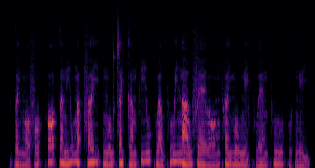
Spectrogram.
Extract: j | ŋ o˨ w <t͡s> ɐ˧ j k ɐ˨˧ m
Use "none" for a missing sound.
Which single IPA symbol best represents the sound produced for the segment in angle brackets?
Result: t͡s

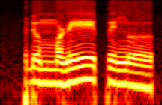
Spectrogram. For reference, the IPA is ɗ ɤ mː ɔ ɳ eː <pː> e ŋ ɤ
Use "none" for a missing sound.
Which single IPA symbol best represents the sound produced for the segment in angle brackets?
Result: pː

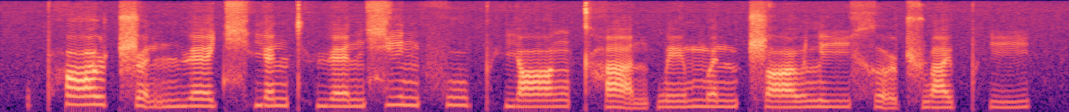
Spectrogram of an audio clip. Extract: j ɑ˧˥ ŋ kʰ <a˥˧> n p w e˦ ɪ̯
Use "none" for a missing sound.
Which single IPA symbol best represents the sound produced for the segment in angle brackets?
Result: a̰˨˩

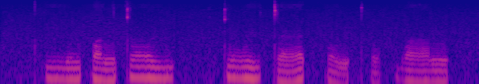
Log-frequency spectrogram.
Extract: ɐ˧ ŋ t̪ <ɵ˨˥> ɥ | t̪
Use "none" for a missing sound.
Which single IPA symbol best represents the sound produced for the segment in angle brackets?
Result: ɵ˥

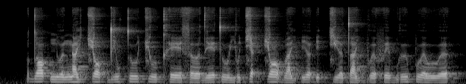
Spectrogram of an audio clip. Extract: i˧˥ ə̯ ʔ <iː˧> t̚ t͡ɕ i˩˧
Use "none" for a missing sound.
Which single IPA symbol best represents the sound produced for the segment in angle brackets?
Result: i˧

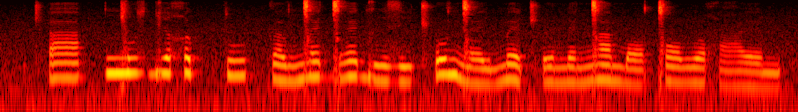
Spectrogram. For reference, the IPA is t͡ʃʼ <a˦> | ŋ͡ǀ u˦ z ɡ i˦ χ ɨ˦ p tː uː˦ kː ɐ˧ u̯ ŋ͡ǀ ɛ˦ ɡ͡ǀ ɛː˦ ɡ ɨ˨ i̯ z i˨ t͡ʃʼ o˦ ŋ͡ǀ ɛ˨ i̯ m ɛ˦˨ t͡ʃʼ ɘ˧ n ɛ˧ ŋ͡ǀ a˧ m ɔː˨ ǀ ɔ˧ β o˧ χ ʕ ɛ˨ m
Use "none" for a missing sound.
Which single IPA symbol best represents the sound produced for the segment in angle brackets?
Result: a˦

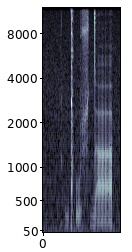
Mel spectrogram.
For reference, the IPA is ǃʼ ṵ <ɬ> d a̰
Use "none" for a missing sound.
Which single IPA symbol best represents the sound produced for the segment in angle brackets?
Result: ɬ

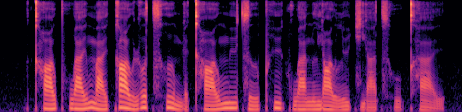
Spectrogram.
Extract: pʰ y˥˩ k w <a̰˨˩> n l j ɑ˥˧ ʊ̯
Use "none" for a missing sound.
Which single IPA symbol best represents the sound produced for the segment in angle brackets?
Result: a˥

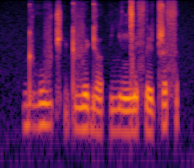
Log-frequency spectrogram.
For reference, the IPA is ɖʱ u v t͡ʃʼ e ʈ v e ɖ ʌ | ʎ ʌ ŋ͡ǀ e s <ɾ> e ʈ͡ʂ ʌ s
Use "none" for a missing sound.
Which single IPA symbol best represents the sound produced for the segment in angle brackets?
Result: ɾ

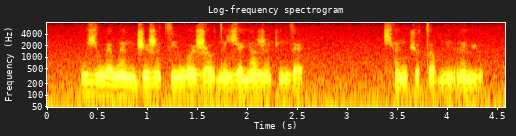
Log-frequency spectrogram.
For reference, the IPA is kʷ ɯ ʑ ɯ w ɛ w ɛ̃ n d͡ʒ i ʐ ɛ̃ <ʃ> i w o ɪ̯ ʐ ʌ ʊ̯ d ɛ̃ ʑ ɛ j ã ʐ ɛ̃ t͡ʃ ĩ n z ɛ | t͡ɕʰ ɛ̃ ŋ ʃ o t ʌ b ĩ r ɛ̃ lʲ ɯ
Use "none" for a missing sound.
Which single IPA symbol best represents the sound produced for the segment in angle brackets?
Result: t͡s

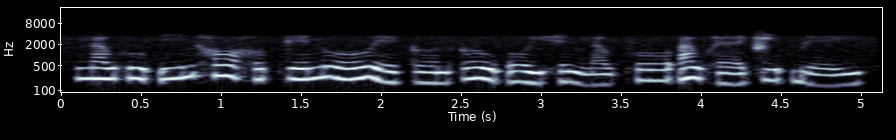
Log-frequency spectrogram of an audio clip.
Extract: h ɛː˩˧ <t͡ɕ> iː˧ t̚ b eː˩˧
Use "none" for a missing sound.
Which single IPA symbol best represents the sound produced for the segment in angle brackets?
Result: t͡ɕ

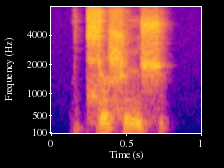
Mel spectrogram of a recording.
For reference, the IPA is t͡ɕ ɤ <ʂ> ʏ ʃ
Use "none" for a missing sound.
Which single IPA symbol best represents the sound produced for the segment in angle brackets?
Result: ʂ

